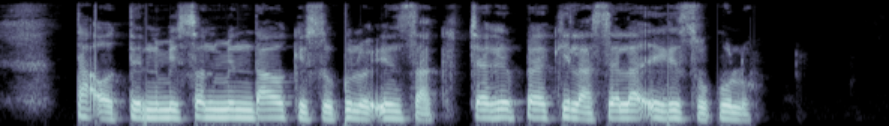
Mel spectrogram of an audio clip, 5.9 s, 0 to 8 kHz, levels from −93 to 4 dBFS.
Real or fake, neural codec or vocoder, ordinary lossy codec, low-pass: real; none; Opus, 64 kbps; 7.2 kHz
